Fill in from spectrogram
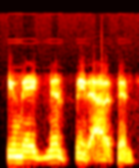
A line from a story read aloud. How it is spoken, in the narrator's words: Kitty laughed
